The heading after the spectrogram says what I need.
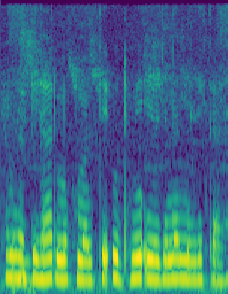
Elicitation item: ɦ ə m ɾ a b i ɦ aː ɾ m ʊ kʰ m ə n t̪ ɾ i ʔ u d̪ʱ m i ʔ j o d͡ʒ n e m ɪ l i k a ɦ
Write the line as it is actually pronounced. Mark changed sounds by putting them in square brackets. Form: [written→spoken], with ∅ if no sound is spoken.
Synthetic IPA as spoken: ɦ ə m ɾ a b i ɦ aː ɾ m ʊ kʰ m ə n t̪ ɾ i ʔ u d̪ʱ m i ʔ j o d͡ʒ n [e→a] m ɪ l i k a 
